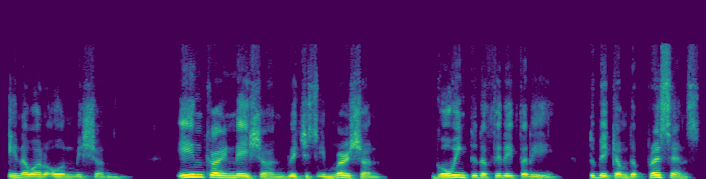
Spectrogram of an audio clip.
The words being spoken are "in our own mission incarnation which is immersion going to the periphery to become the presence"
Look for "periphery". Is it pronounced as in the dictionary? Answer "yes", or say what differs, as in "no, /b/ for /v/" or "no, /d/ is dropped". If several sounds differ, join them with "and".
no, /f/ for /p/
